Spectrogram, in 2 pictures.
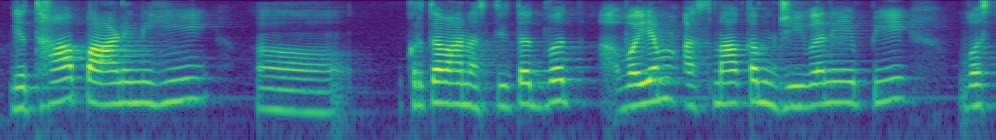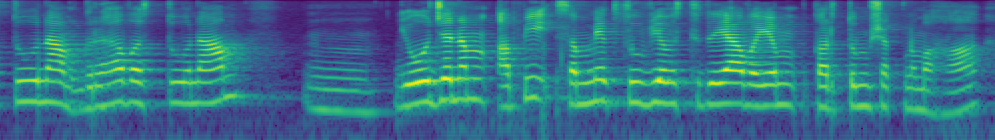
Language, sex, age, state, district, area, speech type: Sanskrit, female, 18-30, Karnataka, Bagalkot, urban, spontaneous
